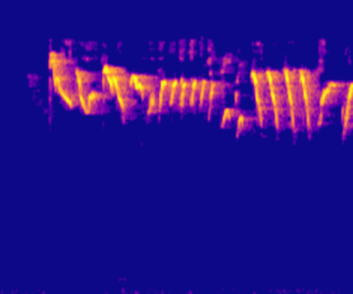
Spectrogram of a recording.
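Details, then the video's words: White-eye (pleci) song used as a lure and master recording for white-eyes that sing little: a high, rapid twittering warble of slurred notes running continuously, ending in a quick series of descending trills. "burung pleci gacor!!! efektif untuk pancingan dan masteran pleci yang malas bunyi"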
